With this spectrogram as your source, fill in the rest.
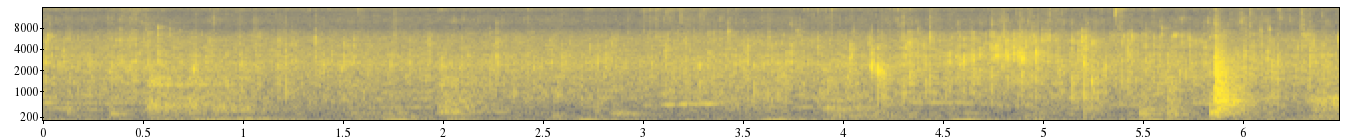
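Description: Snacks of sooji and maida fry in oil in a pan with a soft, steady sizzle, broken by a few brief clinks and stirring sounds near the end.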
